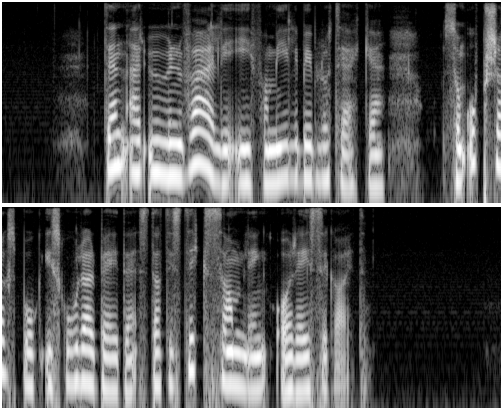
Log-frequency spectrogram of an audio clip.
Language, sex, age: Norwegian, female, 49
